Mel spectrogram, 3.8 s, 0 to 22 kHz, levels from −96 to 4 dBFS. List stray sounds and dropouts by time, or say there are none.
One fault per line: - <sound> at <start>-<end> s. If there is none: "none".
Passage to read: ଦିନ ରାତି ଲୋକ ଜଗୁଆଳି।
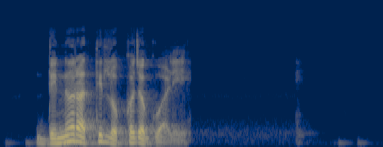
none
